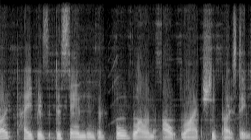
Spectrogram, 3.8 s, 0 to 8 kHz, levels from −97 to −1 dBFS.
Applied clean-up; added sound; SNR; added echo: neural separator model SepFormer DNS4.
